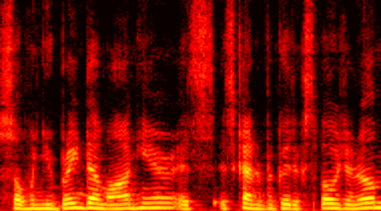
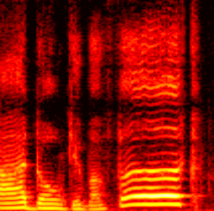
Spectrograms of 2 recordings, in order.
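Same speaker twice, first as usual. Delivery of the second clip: put-on voice, loud and booming, every word dragged out; 11 dB louder than usual. Skipping a wrestlers' backstage segment, in a Chris Tucker voice. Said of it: "in Chris Tucker's voice".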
